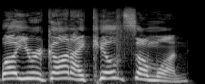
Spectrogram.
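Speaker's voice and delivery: breezy, carefree tone. A psychiatric hospital worker retells a patient's remark, imitating a lighthearted tone. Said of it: "in a very lighthearted voice".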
